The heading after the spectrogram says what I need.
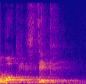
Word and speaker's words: walking stick: The same thing also for a walking stick, as a compound word and noun, gerund plus noun, we here also we stress the first one because it's a compound word.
